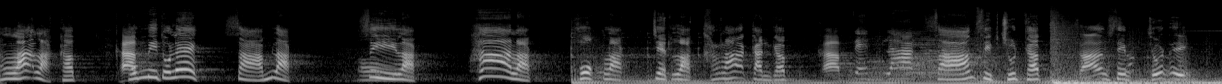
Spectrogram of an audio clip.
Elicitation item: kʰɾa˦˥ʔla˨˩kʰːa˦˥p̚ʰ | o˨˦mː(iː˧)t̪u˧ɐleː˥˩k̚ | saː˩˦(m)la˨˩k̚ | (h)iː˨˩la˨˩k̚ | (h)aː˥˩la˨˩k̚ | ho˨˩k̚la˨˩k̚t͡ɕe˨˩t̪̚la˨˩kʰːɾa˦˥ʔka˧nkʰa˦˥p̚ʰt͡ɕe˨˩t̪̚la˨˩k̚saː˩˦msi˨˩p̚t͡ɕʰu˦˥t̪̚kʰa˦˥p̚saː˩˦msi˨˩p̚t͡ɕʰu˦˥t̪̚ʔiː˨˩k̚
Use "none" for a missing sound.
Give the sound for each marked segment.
iː˧, m, s, h

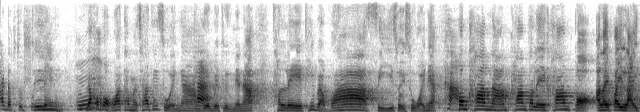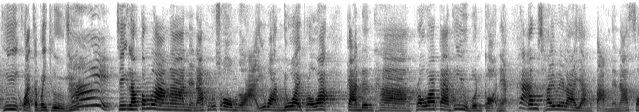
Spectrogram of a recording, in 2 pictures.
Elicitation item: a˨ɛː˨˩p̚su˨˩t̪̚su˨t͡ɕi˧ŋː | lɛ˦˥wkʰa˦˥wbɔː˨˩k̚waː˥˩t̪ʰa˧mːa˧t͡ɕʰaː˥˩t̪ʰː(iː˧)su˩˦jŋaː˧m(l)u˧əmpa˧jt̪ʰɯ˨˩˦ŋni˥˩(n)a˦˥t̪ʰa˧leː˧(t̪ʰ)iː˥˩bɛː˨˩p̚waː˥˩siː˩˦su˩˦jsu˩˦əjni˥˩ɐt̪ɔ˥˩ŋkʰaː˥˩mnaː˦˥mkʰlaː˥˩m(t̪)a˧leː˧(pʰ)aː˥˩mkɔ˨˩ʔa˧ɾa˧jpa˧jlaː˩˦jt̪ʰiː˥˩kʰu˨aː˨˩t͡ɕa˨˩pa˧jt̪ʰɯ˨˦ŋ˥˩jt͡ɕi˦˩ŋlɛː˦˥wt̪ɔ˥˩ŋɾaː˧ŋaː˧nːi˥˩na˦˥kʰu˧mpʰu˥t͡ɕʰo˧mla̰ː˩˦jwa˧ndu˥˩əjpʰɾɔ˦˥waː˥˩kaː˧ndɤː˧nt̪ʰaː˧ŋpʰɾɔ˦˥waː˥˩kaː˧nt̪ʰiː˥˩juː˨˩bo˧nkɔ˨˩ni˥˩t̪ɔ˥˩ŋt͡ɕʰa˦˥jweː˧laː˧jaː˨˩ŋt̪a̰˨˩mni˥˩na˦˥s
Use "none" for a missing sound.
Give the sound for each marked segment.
iː˥˩, ɾ, n, t̪ʰ, t̪ʰ, kʰ

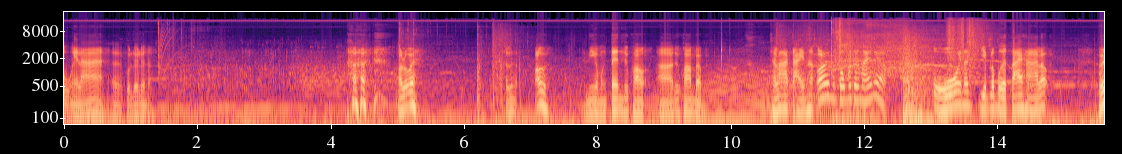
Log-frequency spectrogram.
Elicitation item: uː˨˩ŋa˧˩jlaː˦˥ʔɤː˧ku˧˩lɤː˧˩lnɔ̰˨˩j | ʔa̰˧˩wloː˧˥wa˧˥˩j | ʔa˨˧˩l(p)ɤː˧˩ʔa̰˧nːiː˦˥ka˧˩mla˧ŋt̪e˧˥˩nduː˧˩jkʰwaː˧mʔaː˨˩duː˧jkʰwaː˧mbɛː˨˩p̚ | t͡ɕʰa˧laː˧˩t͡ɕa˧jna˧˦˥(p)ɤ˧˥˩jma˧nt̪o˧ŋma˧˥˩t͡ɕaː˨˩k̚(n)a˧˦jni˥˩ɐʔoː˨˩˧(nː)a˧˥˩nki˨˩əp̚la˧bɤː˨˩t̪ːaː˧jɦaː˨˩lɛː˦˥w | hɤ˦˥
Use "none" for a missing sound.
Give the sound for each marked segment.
ʔ, ʔ, n, n

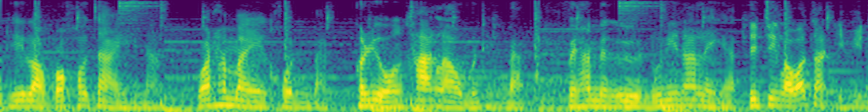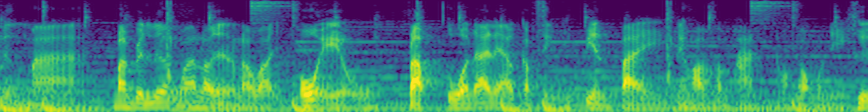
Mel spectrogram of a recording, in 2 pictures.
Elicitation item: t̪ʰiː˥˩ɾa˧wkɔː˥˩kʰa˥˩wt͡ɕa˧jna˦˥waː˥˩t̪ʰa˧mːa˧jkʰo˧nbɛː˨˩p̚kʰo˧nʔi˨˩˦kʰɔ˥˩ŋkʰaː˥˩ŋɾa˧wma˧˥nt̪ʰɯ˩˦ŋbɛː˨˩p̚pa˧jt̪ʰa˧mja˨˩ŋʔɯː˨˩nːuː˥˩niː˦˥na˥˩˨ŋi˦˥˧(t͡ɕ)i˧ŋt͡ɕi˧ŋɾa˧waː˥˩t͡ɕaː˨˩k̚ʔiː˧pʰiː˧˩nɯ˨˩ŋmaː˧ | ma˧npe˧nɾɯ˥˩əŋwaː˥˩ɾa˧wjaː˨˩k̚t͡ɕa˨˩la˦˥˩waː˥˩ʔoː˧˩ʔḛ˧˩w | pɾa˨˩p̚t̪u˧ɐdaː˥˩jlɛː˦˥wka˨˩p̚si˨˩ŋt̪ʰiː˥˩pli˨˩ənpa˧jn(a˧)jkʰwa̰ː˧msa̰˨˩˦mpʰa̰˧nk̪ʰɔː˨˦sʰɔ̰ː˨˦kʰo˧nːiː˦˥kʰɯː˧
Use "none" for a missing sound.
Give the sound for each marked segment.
t͡ɕ, a˧

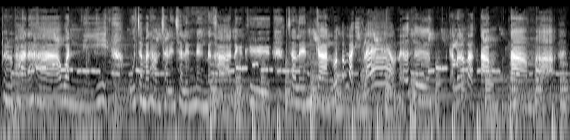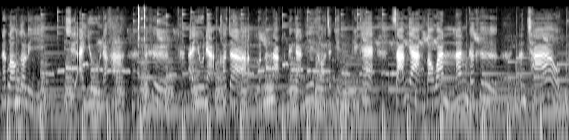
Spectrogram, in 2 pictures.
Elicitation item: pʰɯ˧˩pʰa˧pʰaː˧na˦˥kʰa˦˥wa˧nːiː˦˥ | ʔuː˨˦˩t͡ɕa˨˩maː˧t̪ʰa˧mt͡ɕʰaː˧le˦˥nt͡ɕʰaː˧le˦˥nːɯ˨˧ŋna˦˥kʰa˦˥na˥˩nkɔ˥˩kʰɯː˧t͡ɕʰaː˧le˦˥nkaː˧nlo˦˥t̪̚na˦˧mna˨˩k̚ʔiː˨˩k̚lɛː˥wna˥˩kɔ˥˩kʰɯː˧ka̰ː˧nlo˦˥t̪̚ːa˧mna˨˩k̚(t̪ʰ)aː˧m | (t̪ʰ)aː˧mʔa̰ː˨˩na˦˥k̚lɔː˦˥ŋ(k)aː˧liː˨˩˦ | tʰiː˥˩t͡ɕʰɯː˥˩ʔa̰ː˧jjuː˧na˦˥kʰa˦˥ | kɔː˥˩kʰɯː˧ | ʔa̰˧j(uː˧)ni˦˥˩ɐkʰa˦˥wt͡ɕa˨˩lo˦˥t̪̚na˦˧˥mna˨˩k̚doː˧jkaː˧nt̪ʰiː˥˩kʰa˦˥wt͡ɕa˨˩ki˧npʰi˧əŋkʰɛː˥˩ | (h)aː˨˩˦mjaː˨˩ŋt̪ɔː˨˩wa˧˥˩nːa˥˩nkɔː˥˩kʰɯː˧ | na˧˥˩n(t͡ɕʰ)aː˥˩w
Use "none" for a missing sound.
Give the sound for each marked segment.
t̪, t̪, k, uː˧, s, t͡ɕʰ

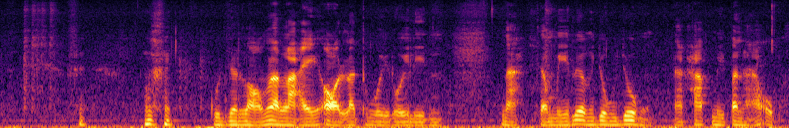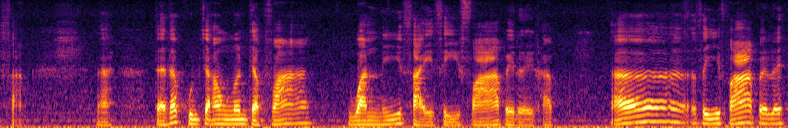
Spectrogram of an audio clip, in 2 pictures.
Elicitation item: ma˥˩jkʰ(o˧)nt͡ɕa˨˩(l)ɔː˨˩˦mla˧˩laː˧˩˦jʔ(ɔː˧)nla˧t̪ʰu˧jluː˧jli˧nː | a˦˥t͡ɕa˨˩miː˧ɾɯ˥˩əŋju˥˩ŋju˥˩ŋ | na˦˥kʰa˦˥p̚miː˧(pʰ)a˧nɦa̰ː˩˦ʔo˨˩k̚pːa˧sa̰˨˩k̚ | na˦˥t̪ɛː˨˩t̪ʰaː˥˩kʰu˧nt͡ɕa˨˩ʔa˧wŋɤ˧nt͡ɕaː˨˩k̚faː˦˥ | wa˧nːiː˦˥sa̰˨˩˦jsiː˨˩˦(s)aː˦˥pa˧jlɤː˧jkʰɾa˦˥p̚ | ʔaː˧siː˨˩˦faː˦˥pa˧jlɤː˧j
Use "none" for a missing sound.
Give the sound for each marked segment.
u˧, l, ɔː˨˩, p, f

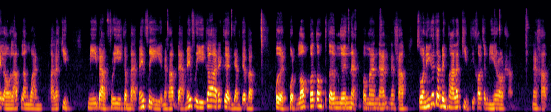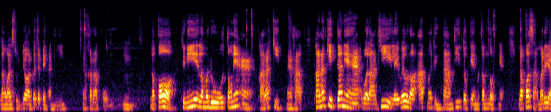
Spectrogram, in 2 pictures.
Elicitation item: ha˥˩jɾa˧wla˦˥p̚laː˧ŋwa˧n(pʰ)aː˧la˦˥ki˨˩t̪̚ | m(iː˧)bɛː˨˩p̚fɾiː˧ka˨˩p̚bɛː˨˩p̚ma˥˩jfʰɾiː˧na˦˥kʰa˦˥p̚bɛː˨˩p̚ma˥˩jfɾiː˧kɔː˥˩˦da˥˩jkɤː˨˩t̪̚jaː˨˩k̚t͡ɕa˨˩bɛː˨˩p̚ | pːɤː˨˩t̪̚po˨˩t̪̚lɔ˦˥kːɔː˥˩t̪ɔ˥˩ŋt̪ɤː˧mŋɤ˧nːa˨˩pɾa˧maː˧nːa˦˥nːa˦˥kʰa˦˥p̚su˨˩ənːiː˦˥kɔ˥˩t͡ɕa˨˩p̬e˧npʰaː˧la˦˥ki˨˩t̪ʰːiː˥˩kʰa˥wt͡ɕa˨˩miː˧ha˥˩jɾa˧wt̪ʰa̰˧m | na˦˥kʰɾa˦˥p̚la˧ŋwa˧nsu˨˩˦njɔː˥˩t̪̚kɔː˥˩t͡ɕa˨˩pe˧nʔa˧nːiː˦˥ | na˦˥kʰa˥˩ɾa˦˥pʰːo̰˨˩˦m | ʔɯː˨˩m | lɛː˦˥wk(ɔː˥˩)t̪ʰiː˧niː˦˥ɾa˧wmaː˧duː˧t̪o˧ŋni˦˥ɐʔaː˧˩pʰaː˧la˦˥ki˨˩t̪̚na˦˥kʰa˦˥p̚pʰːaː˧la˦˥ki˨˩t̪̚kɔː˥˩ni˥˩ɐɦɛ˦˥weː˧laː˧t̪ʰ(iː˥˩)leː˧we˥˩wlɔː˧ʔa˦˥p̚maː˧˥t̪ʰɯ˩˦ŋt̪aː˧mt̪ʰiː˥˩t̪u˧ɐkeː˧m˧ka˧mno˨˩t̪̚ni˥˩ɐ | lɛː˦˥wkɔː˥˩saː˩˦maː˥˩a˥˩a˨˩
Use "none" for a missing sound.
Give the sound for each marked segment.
pʰ, iː˧, ɔː˥˩, iː˥˩

